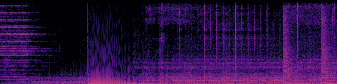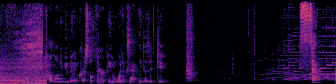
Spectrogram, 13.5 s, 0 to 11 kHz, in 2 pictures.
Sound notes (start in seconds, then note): 0.0 moves into ominous music; 6.7 whooshing; 10.1 deep exhale; 12.3 light magical music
